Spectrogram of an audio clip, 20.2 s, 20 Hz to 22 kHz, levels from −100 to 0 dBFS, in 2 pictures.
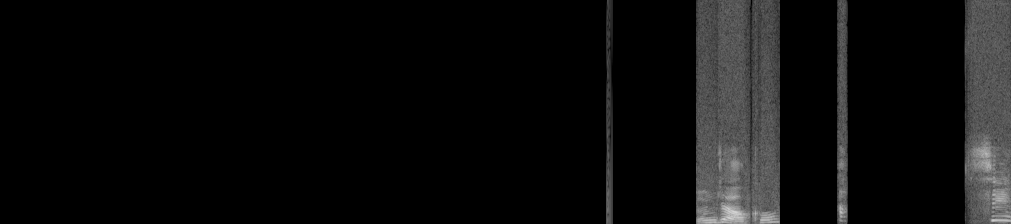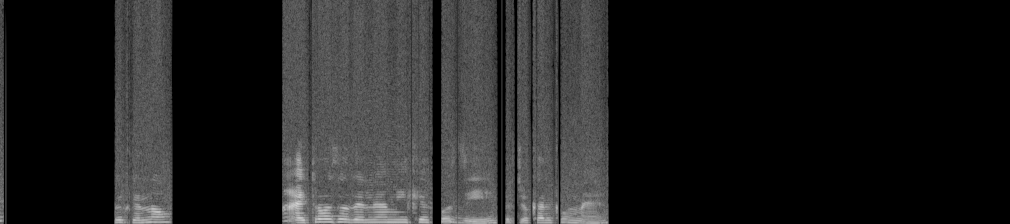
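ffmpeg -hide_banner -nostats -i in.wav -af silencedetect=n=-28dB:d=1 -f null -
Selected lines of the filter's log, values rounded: silence_start: 0.00
silence_end: 6.98 | silence_duration: 6.98
silence_start: 8.42
silence_end: 9.77 | silence_duration: 1.34
silence_start: 10.10
silence_end: 11.26 | silence_duration: 1.16
silence_start: 11.75
silence_end: 12.94 | silence_duration: 1.19
silence_start: 16.10
silence_end: 20.21 | silence_duration: 4.11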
